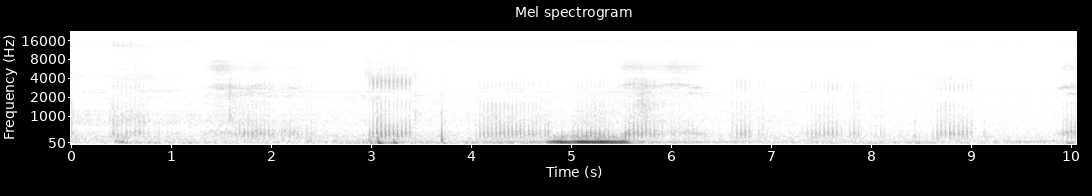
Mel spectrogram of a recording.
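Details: A British Shorthair kitten, eyes wide open and feeding well, purrs softly in a low, steady rumble with a brief louder burst midway and faint handling noises.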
